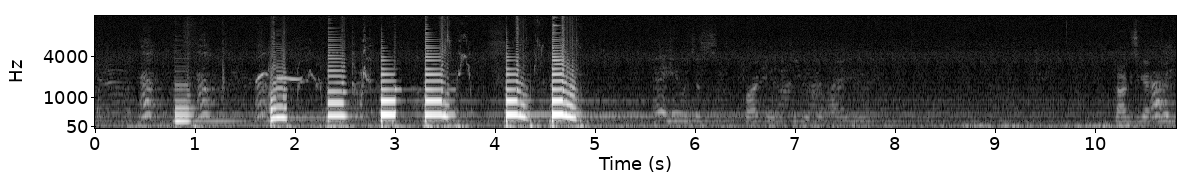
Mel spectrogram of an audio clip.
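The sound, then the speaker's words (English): A voice howls a quick run of about six short, pitched, sing-song notes like a singing dog, fairly loud, followed by a quiet stretch of faint background noise. “You sound like that dog that sang Jingle Bells.”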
